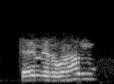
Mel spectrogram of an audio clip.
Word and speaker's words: Tamerlan: So this is what it sounds like in sort of their language, okay? – Tamerlan Tsarnaev.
